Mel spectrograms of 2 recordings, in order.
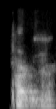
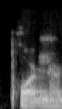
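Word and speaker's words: Poertner: And it used to be P-O only with the umlaut above it. And then they changed it to P-O-E, but it's pronounced Pertner. So and some of my family members, the black sheep of the family, have sort of given up and they just go ahead and say Portner, but it's Pertner.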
